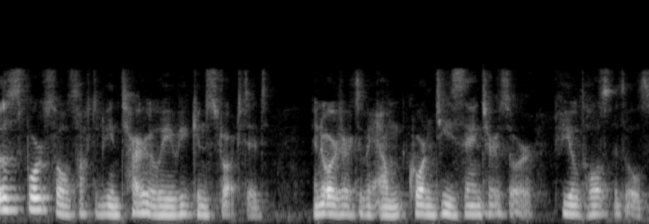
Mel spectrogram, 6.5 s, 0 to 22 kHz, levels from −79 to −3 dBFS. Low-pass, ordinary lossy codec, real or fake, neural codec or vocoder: 7.2 kHz; AAC, 32 kbps; fake; codec, 24 kHz, 0.9 kbps, WavTokenizer, small release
